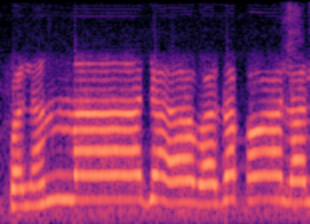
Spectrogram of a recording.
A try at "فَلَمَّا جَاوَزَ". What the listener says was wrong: فلما، یہاں پر آپ نے غلطی کیا کی ہے؟ جاوز، زا کو ذرا کھینچنا تھا۔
